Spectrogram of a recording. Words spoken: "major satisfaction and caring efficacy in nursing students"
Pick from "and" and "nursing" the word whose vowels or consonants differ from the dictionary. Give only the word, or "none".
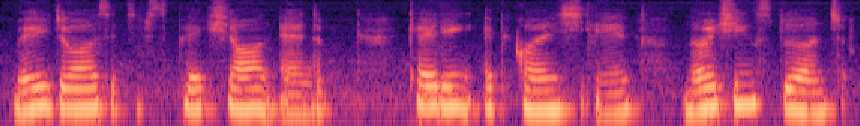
nursing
